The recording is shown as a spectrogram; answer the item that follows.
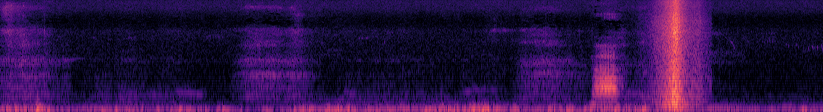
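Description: Low wind rumble on the microphone, with a few short, muffled voice sounds. Near the end comes one loud, brief swish.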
